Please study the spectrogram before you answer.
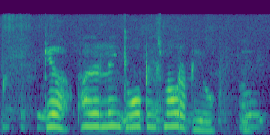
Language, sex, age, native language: Icelandic, male, 11, Icelandic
